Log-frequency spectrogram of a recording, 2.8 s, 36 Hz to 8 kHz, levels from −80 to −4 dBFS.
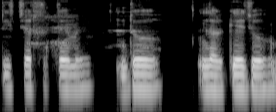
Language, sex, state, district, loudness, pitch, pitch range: Hindi, male, Jharkhand, Sahebganj, -26 LUFS, 110 Hz, 110-115 Hz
